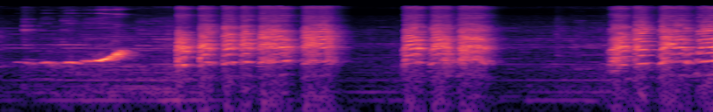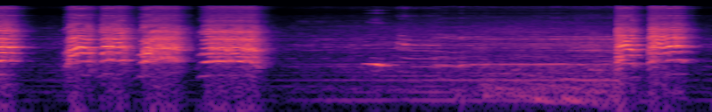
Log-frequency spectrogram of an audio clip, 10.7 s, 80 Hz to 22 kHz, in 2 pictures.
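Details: A 15-year-old male umbrella cockatoo, alone in his cage, talks in loud, harsh, word-like bursts about every second or two after a brief rising whistle; his repertoire includes "hello", "I love you", dog-bark imitations, whistles and laughs.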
